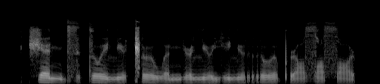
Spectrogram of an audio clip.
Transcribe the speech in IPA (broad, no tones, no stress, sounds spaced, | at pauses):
t͡ʃ ɛ nʲ d͡z ɘ t ʊ ɪ̯ lʲ ɘ ǁ ɵ w ə nʲ ə˞ lʲ ɵ j i lʲ ʊ r ʊ ə̯ pʼ ə˞ zˤ ə sˤ ə˞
